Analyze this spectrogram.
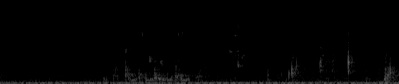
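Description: Someone takes a quick sip of water into the mic: a few soft, wet slurps and gulps scattered over a few seconds, with no talking.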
